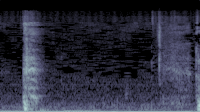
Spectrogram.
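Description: A man's brief cough-like burst of breath about a quarter second in, then a soft intake of breath near the end, over a low steady room hum.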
